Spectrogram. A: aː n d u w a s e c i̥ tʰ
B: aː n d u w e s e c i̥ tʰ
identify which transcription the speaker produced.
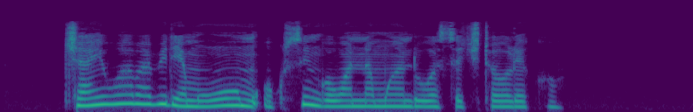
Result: A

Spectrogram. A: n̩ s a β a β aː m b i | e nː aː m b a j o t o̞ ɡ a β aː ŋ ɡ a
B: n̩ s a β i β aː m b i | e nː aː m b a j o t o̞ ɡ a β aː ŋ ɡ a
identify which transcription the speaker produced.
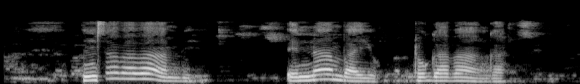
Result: A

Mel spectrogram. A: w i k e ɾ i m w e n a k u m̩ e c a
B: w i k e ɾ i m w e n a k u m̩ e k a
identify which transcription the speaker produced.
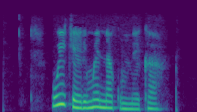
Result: B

